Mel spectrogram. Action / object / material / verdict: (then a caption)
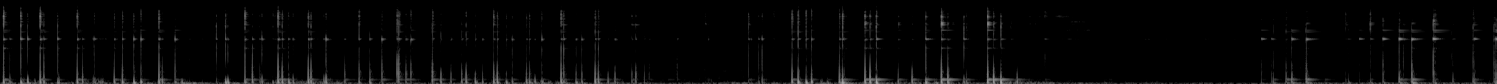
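tap / clear glass piggy bank / glass / none. Long acrylic nails tap and scratch a hollow, empty clear glass piggy bank as it is tilted in the hand and then set upright. Rapid, clicky taps with short, bright glassy rings come in dense bursts, broken by a quieter stretch of soft scraping before the tapping returns.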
